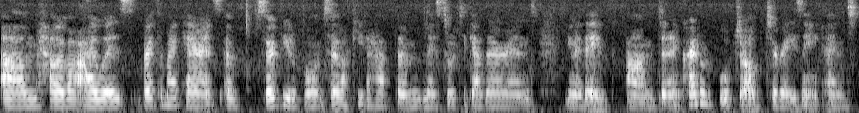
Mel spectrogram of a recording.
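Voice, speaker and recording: With an Australian accent, a woman is talking. She moves along at a fairly quick pace. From Australia, Sydney. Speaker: brand founder. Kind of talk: podcast interview. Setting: podcast recording.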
